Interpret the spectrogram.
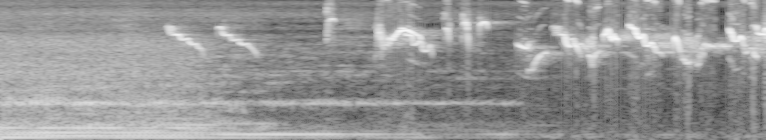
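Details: Javan white-eye chirping, played as a lure to stimulate silent white-eyes: a couple of falling chirps over a droning hum, then a rapid, jumbled burst of high twitters.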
